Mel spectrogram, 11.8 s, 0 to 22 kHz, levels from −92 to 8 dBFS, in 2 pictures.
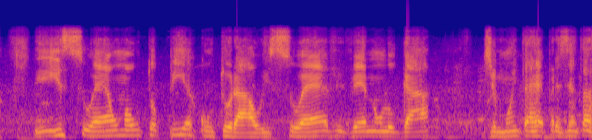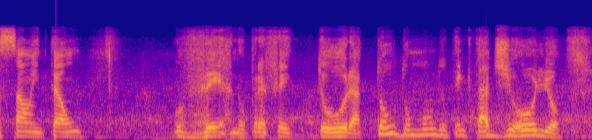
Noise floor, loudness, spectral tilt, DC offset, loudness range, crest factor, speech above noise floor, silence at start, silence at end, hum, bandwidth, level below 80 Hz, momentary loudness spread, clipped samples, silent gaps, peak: -41 dBFS; -17 LUFS; -3.5 dB/octave; under 0.1%; 2 LU; 18 dB; 23 dB; 0 s; 0 s; none; 10.5 kHz; -50 dBFS; 11 LU; under 0.1%; none; 0 dBFS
